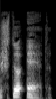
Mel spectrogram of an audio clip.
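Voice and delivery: usual speaking voice

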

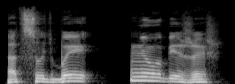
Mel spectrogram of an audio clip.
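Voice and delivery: high, slow granny voice; slow, high-pitched fatalistic sigh of words; resigned old housekeeper. A narrator's reading. Housekeeper crossing herself before facing the court, resigned high voice. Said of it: "перекрестилась наша домохозяйка".

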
